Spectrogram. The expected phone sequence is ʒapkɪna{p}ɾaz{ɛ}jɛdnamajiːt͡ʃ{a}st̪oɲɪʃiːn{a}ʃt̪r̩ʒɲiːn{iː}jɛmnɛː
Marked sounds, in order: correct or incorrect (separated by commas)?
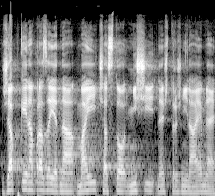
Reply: correct, correct, correct, incorrect, incorrect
